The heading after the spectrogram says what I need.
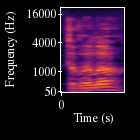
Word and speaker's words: DeLillo: Am I pronouncing that right? DeLillo? Mhm.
